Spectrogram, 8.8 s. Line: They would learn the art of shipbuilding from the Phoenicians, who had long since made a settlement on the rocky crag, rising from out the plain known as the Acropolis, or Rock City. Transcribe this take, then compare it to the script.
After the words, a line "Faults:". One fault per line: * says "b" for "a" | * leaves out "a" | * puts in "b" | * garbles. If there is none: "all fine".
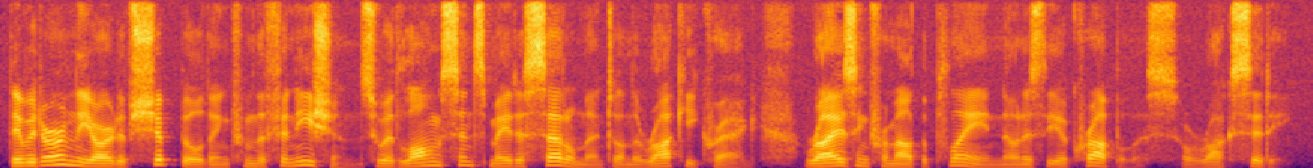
They would earn the art of shipbuilding from the Phoenicians, who had long since made a settlement on the rocky crag, rising from out the plain known as the Acropolis, or Rock City.
Faults:
* says "earn" for "learn"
